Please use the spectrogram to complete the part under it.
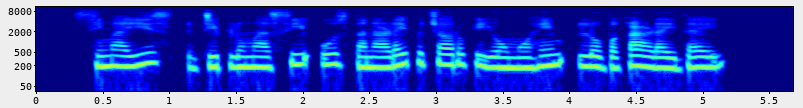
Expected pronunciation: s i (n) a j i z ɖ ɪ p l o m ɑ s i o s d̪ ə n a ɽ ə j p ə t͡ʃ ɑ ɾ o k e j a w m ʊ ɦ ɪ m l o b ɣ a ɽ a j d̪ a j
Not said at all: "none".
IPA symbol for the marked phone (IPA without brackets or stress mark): m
